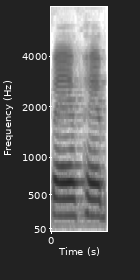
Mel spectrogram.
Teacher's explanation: और कुछ शब्द ये व्यंजन वर्णों को बोलते समय हमारे होठों का ही मतलब एक दूसरे दोनों होठों का स्पर्श होता है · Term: ओष्ठ व्यंजन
